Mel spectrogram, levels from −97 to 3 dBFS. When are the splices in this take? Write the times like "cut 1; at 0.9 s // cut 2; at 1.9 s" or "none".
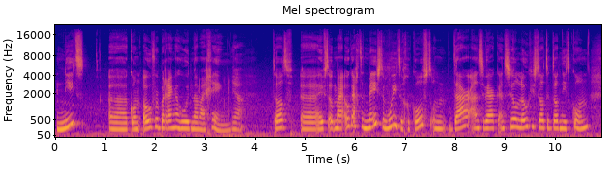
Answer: none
